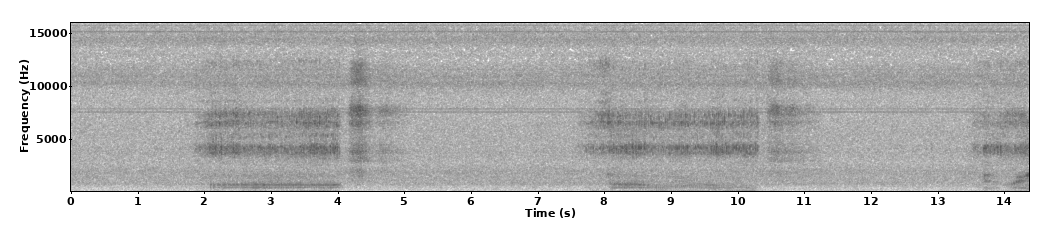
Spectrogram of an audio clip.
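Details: Sleeping dog snoring: drawn-out whistling, fluttering snores, about three in fourteen seconds, roughly 13 breaths a minute.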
